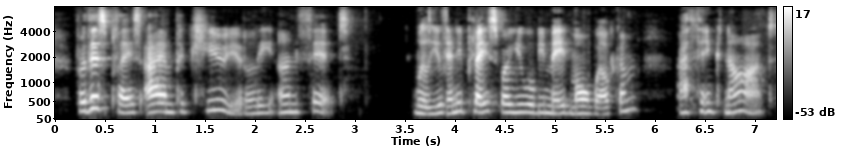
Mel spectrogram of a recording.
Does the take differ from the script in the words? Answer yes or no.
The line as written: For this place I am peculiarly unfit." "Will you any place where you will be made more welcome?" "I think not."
no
